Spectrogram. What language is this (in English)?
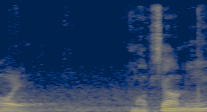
Konkani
